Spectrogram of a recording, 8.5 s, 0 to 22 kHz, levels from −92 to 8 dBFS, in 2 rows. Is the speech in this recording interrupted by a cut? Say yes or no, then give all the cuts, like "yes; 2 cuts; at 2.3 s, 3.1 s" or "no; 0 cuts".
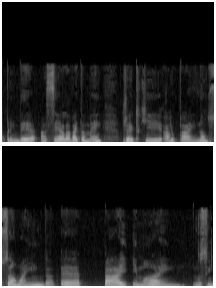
yes; 3 cuts; at 2.4 s, 3.3 s, 5.3 s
